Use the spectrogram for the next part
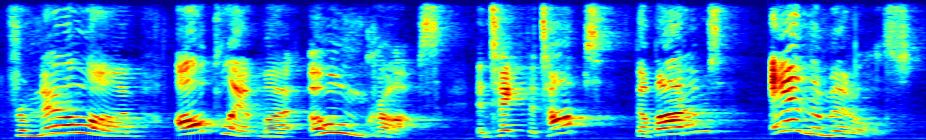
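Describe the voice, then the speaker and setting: A woman voicing a sleepy, grumpy male bear from a children's storybook, easily tricked, complaining in slow, drawn-out indignation. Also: high voice, very animated, pushed and bright, voice pushed up, exaggerated voice. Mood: fed up. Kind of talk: children's picture-book character reading. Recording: roomy echo, faint background noise.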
